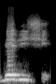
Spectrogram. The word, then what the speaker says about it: Baby Shea: et moi même non Baby Shea et il pas difficile pour prononcer c'est Baby et puis Shea prononciation très facile Baby Shea.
